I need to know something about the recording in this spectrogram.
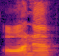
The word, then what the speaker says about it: Ana: I believe it's pronounced Anna.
